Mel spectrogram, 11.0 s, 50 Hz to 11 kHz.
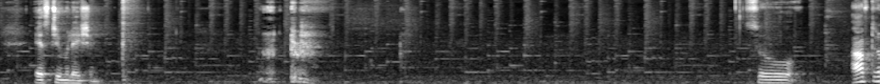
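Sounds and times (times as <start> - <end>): background music: 0.0 - 11.0
person clearing throat: 3.2 - 4.2.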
